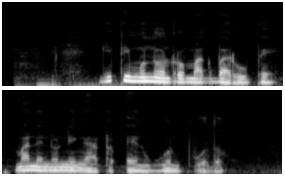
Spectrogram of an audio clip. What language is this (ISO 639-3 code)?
luo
